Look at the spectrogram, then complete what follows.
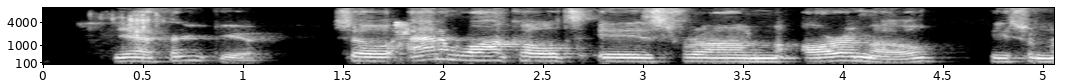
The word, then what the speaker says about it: Wachholz: Adam, is it pronounced Wachholz? It is, very, very good. Yeah, thank you. So Adam Wachholz is from RMO.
